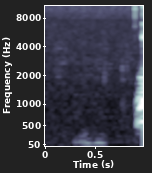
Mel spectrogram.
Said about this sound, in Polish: Słyszysz, jak jeden pies szczeka, to przyciąga drugiego.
